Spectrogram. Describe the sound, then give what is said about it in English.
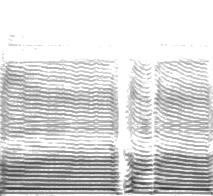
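A voice imitates a crying, wailing three-year-old child. One long, steady, high-pitched wail is followed by two shorter whining bursts separated by brief breaks. “They cry just like that three-year-old in the kitchen.”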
